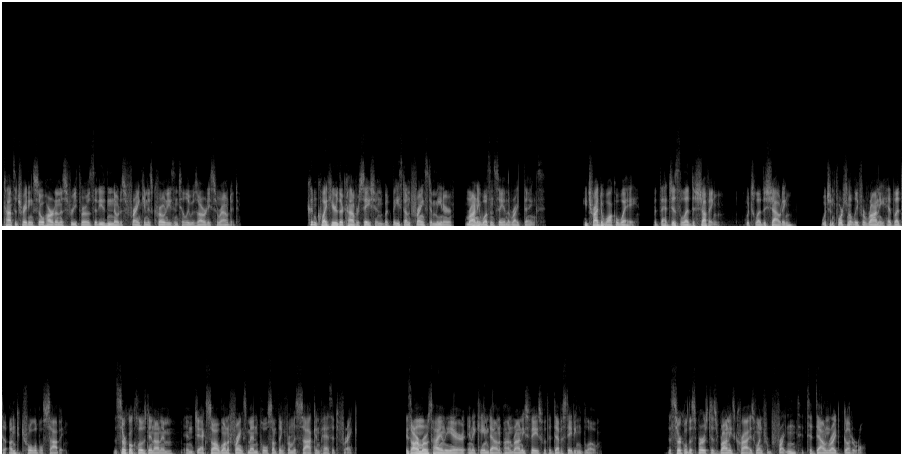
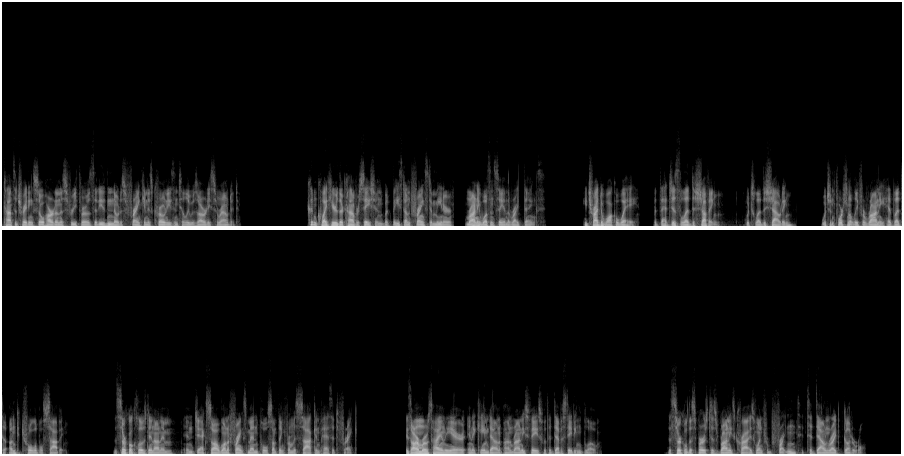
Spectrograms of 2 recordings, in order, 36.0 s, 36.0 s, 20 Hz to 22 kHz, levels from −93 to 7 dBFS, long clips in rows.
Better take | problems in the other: neither | muffled; slightly; fading above 3.5 kHz; the same in both

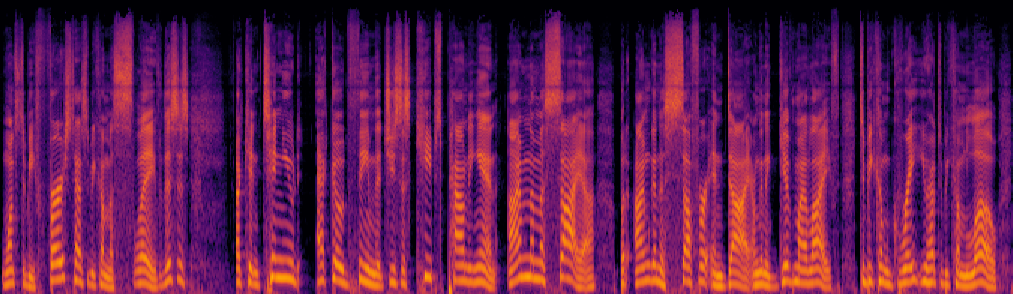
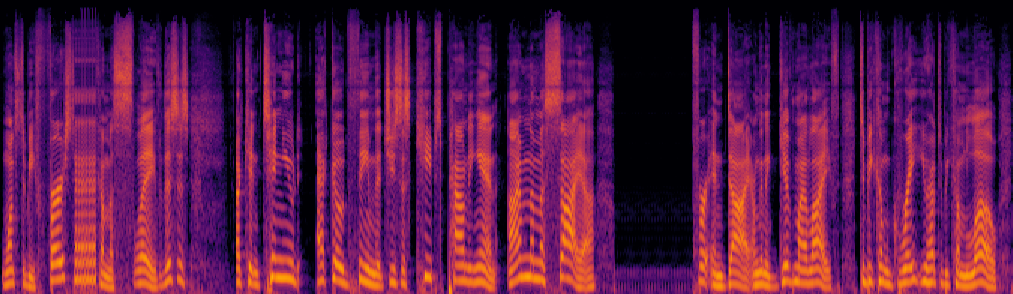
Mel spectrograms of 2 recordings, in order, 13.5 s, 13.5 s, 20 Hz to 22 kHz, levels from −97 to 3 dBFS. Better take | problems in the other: first | audio freezing; at 1 s and at 8.5 s for 1 s

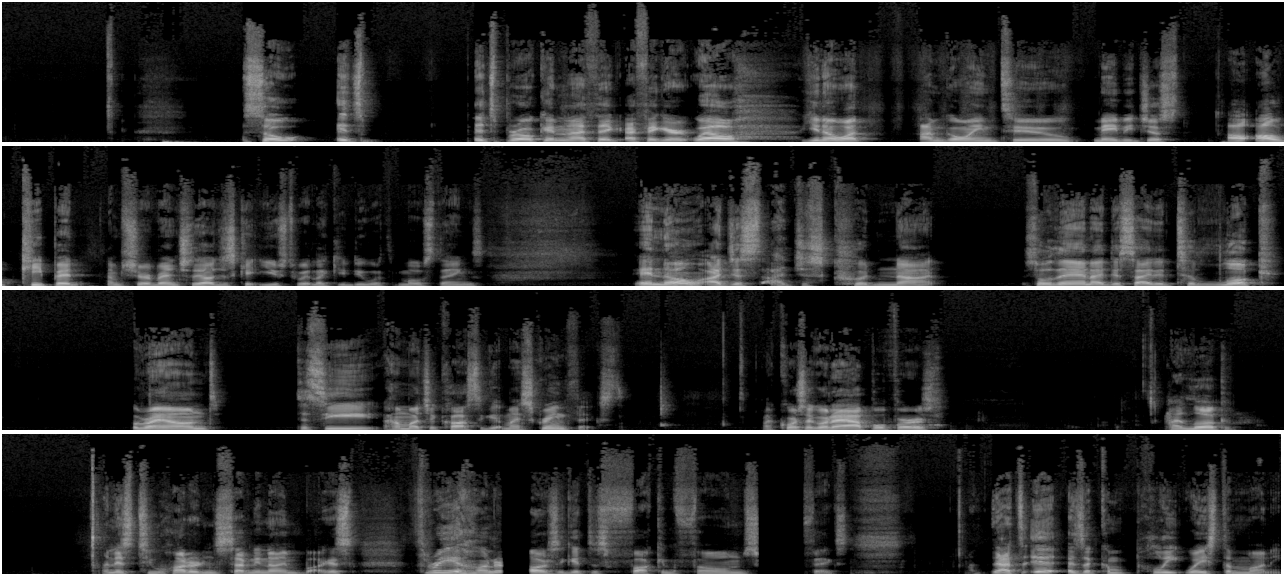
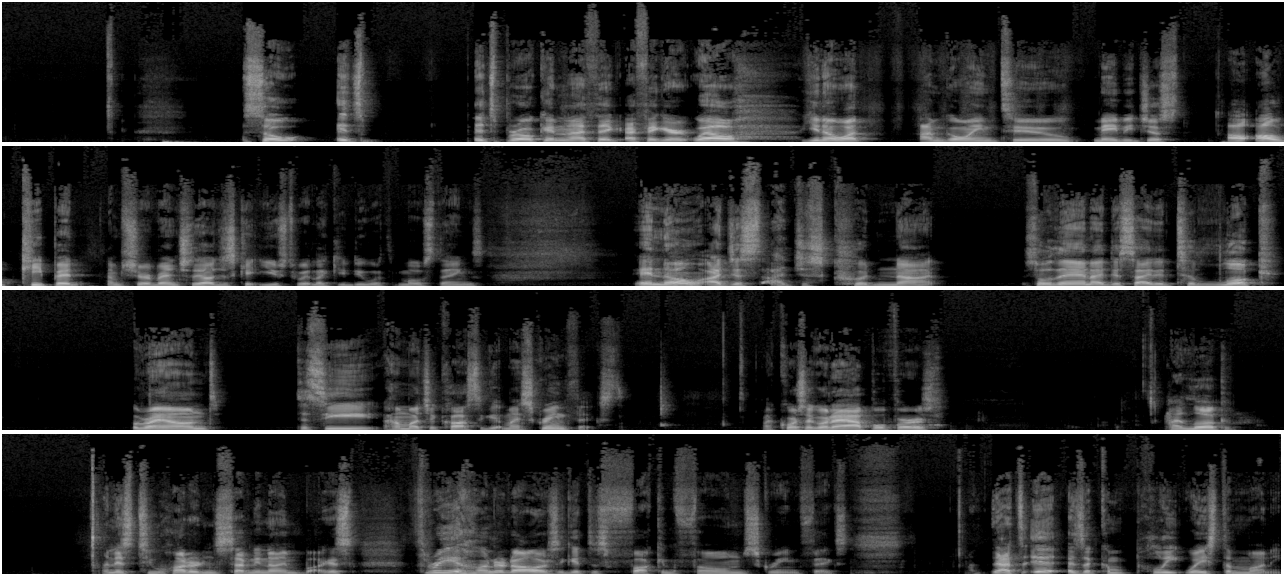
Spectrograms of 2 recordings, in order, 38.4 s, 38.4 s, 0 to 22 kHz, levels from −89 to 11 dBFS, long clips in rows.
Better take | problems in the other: second | audio cutting out; at 33 s and at 35 s

